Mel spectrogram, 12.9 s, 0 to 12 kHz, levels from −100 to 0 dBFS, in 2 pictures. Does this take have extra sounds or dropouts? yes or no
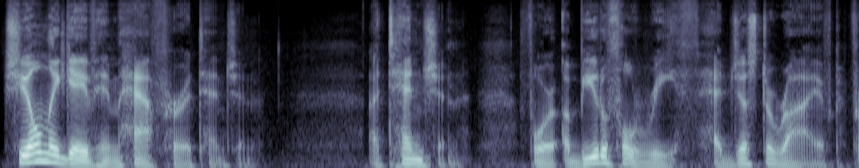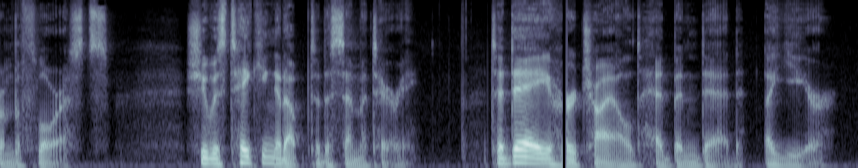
yes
